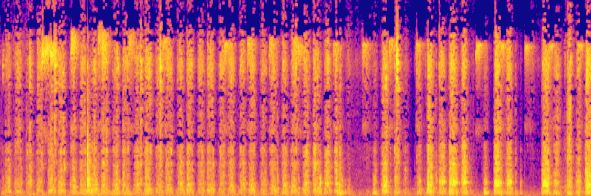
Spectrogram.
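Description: A hand scrapes rapidly and steadily against a plastic pipe.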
